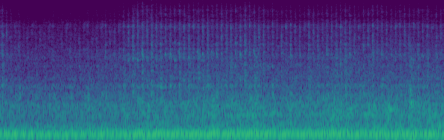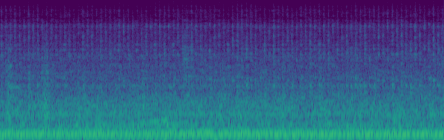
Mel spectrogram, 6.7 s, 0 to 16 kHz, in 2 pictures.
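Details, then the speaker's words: 1952 Caterpillar D2 crawler diesel idling: slow steady even chug, no knocks or misses; normal diesel idle, steering clutches still frozen. "well the steering clutches are still frozen but it's nice to hear it run again"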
